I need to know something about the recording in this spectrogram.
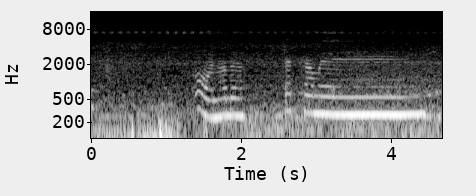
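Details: Stray city cats and kittens without an owner, waiting to be fed, give two drawn-out harmonic meows: a short bending cry, then a long steady level wail, over low background rumble.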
